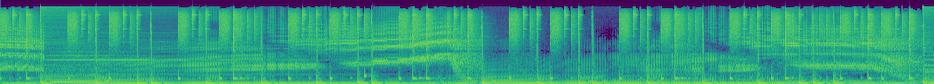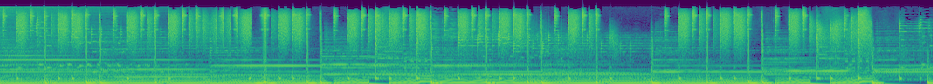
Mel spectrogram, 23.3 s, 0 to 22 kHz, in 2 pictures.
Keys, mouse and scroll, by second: 1.5 scroll up 2, 2.5-2.8 scroll down 2, 2.9-3.5 scroll up 2, 4.0 scroll up 2, 5.2 ctrl+scroll down 3, 7.7 ctrl+scroll up 2, 8.8-9.2 ctrl+scroll down 2, 10.6 scroll down 2, 12.8 scroll down 2, 13.2 scroll up 2, 13.7-14.6 ctrl+scroll down 4, 14.8-15.6 scroll down 4, 16.1-16.5 ctrl+scroll down 3, 16.5-17.1 ctrl+scroll up 5, 17.4 scroll down 2, 17.7 scroll up 2, 18.6 g, 18.9-19.4 scroll down 4, 20.3 d.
